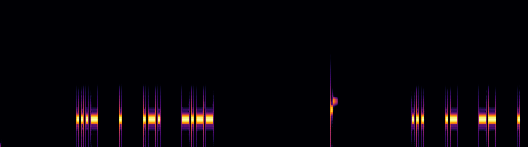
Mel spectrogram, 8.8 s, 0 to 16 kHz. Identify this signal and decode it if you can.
Morse code, heard as a keyed tone, about 30 wpm, spaced as for 17 wpm, 700 Hz. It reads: VERY SAME
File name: course / 30:10wpm / 237 Lesson 38f - Letter q - Words 30wpm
